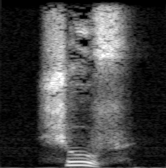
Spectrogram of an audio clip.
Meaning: first/third-person singular preterite of schaffen
- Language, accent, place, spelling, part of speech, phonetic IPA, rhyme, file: German, Germany, Berlin, schuf, verb, [ʃuːf], -uːf, De-schuf.ogg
